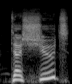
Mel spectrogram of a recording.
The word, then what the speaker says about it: Deschutes: Deschutes. The brewery is named Deschutes, like spelled like the river in Oregon, like D-E-S.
